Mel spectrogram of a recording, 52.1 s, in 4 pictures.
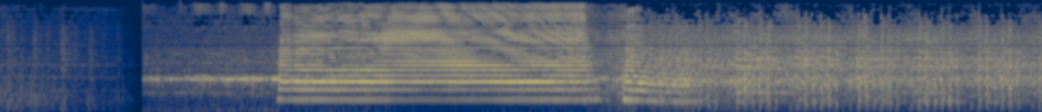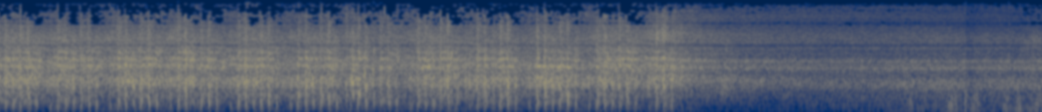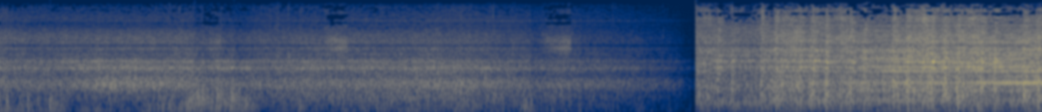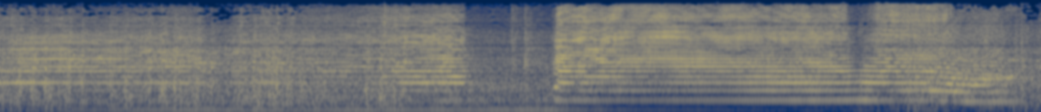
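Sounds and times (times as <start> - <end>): train wheels clickety-clack: 0.0 - 1.6, 8.2 - 21.8, 34.8 - 46.0, 50.9 - 52.0
distant train rumble: 0.0 - 52.0
locomotive horn blast: 1.8 - 10.1, 36.8 - 45.2, 46.0 - 52.0.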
